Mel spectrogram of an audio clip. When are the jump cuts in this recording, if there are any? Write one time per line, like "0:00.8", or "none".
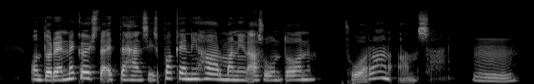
none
